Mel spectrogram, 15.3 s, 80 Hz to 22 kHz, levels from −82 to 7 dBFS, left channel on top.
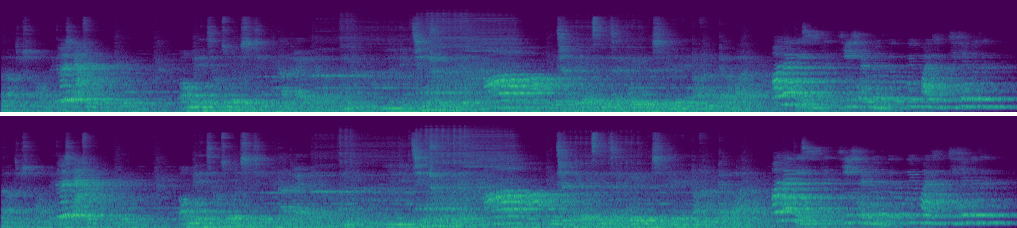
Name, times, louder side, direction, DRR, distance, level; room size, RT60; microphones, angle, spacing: voice 1, 0.0-2.0 2.3-7.8 8.1-11.3 11.9-12.4 13.0-13.2, equal, 55° right, -10 dB, 0.8 m, -29 dB
voice 2, 0.8-1.3 7.2-8.2 11.6-14.8, equal, 30° right, -11 dB, 0.4 m, -26 dB
sound 1, 1.1-13.1, equal, 5° right, 0.8 m, -43 dB
sound 2, 4.7-10.3, right 1 dB, 85° right, 0.6 m, -40 dB
2.5 x 2.2 x 2.5 m, 2.7 s
head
